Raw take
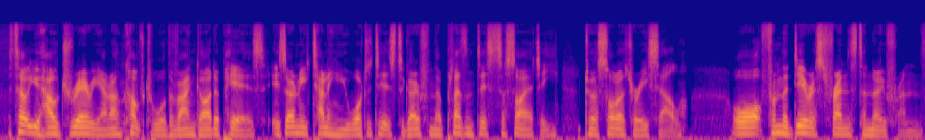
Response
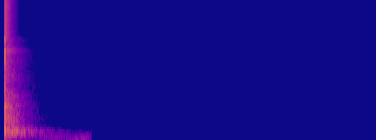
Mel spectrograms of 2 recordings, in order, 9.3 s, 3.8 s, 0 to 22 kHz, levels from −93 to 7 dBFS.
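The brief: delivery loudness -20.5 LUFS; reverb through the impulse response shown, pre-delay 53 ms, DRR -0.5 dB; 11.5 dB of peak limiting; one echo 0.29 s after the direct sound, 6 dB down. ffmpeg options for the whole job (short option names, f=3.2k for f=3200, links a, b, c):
-filter_complex "[0:a]alimiter=limit=-22dB:level=0:latency=1,aecho=1:1:290:0.501,asplit=2[a][b];[1:a]atrim=start_sample=2205,adelay=53[c];[b][c]afir=irnorm=-1:irlink=0,volume=-9dB[d];[a][d]amix=inputs=2:normalize=0,volume=5dB"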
